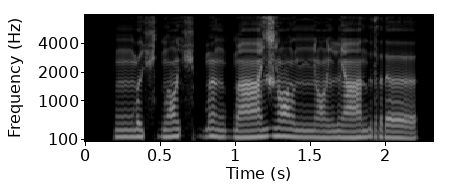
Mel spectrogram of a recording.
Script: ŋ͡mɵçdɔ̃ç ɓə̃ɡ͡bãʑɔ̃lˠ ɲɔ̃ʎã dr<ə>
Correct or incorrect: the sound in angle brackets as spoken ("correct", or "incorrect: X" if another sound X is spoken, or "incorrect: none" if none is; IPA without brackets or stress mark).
correct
